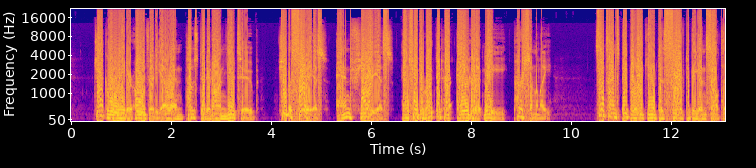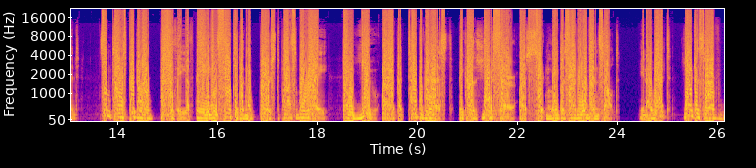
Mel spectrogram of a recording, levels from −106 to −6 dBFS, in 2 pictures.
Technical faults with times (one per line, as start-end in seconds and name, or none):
0.00-26.15 integer overflow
